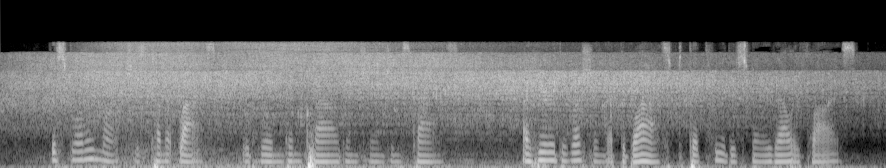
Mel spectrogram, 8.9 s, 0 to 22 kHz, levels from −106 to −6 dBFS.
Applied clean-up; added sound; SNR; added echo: none; Frying (food); -4 dB; none.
